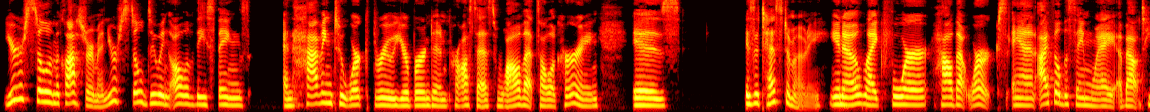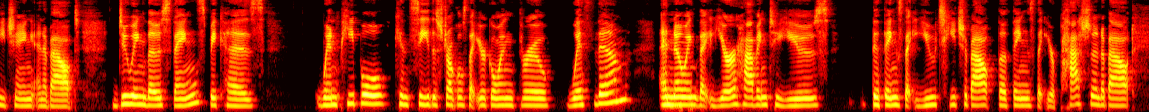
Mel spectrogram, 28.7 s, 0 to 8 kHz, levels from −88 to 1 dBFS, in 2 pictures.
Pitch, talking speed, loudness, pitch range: 200 Hz, 170 wpm, -19 LUFS, 185-220 Hz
